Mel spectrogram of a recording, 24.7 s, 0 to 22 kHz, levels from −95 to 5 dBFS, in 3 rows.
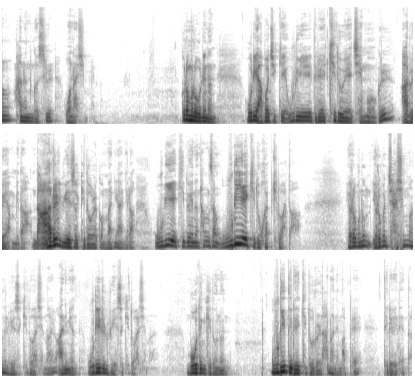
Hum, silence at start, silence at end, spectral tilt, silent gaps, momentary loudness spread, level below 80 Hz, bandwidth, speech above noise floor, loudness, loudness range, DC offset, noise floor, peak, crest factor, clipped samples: none; 0 s; 0.2 s; -8.5 dB/octave; none; 24 LU; -50 dBFS; 11.5 kHz; 49 dB; -21 LUFS; 8 LU; under 0.1%; -71 dBFS; -2 dBFS; 20 dB; under 0.1%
